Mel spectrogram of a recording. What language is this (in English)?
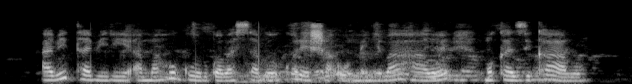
Kinyarwanda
